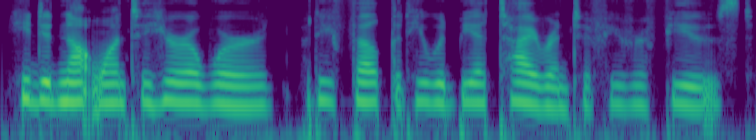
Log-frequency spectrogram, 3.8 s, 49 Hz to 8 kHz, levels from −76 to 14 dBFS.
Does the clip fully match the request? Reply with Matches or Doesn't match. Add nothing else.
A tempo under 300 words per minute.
Doesn't match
